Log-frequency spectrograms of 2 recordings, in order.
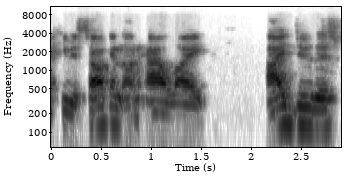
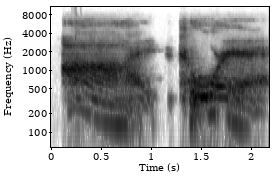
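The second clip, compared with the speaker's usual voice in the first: the word "I" drawn out, rough and pitched up; 7 semitones higher, 4 dB louder than usual. Imitating John Cena's recorded line from a match: John Cena impression. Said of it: "I can even tell you the voice".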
